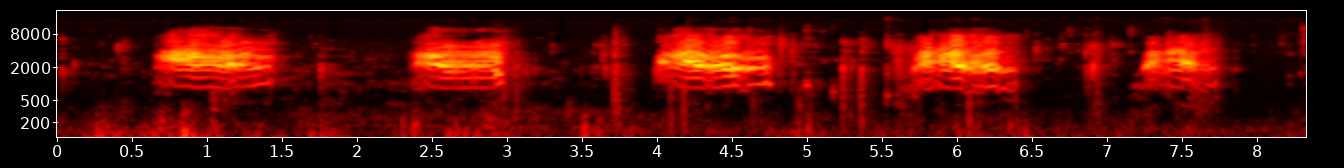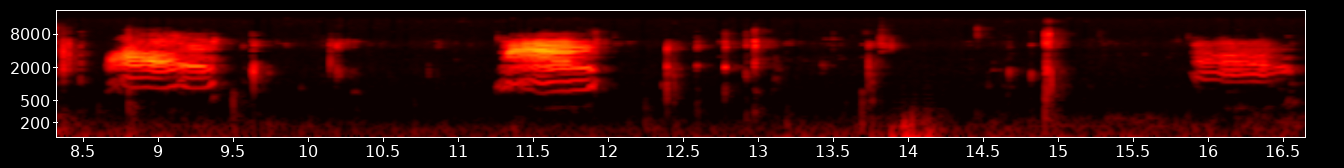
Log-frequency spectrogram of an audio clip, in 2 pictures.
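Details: Hungry male stray cat, wet from rain and cold, meowing very loudly while following someone with food; around nine strong, wavering meows in a steady series, spaced about every one and a half to two seconds, then a pause.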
